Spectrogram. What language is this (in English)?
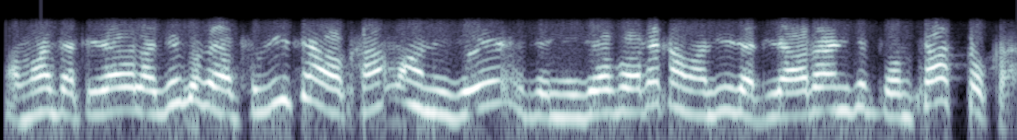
Assamese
